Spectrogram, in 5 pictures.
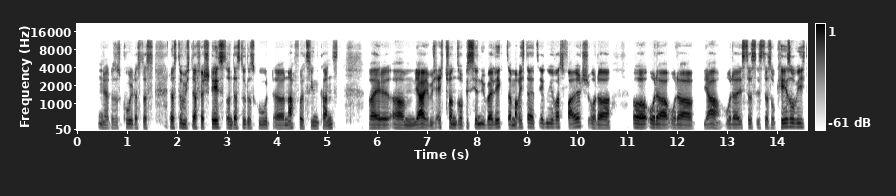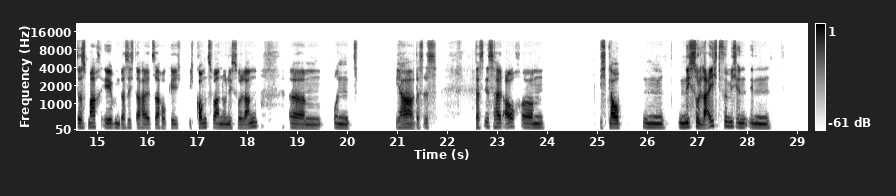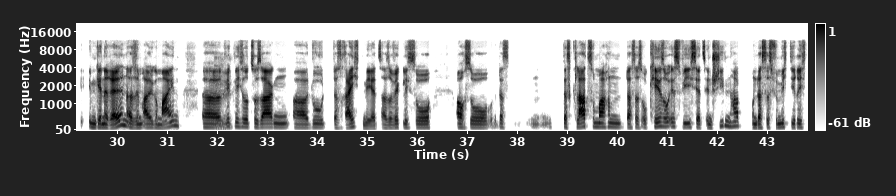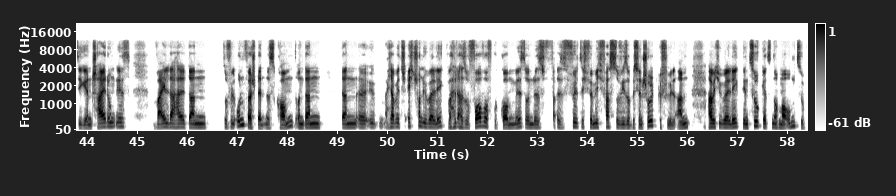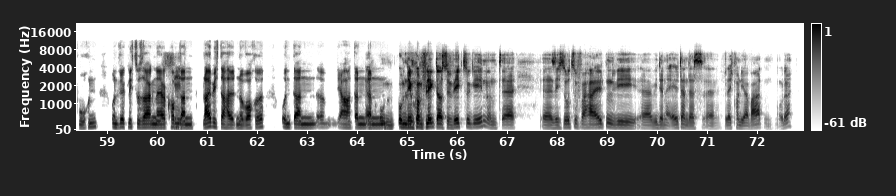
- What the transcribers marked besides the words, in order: laughing while speaking: "weil"
- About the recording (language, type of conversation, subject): German, advice, Wie kann ich einen Streit über die Feiertagsplanung und den Kontakt zu Familienmitgliedern klären?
